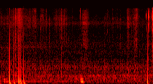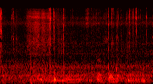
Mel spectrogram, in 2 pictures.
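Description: Rustling, tapping and clicking of a small cardboard doughnut box as a pet rat rummages inside it, with a quick cluster of sharp clicks just after the start and scattered taps and scrapes after.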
